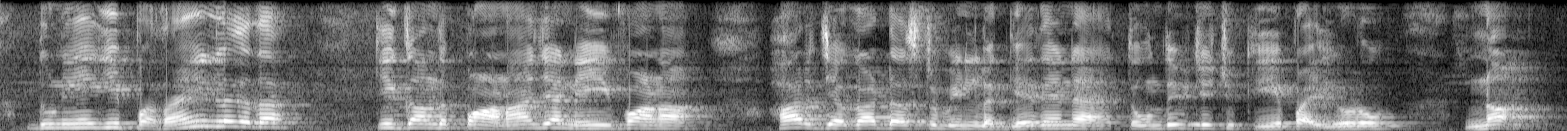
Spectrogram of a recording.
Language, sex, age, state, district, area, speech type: Dogri, female, 60+, Jammu and Kashmir, Jammu, urban, spontaneous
